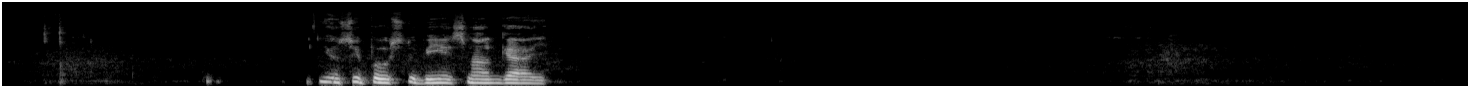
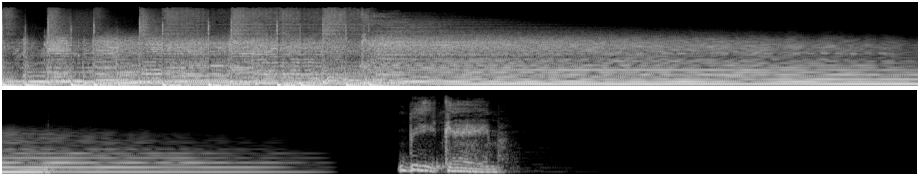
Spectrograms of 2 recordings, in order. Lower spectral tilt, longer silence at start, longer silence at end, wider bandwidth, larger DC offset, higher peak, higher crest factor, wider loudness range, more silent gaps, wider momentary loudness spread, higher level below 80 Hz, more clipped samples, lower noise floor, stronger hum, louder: first, -7 dB/octave vs -5.5 dB/octave; first, 0.55 s vs 0 s; first, 9.25 s vs 4.1 s; second, 10.5 kHz vs 17 kHz; neither; second, -4 dBFS vs 0 dBFS; first, 22 dB vs 14 dB; second, 10 LU vs 14 LU; second, none vs 12.54-13.00 s; first, 28 LU vs 15 LU; second, -62 dBFS vs -22 dBFS; neither; second, -78 dBFS vs under -90 dBFS; neither; second, -20 LUFS vs -13 LUFS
